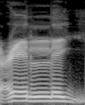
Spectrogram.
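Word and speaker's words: عليين: Jangan dibaca illiyin. Nggak boleh. Ya, harus ada nabar. Ada tekanan di sini. Illiyin. Kalau illiyin itu idgham bi gunnah nanti. Ini illiyin. Illiyin. Bacanya begitu ya.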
